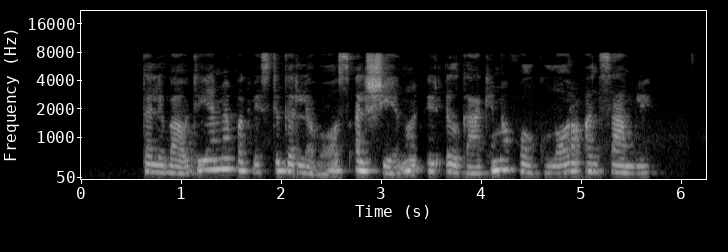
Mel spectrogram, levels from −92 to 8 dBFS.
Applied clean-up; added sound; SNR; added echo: neural mask model Resemble Enhance denoiser.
